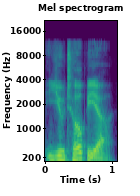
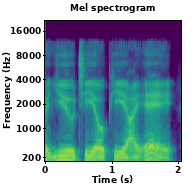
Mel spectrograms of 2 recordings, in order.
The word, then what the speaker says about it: Utopia: it it it it it's phonetically it's the same same as another way of spelling Utopia which is EU uh U EU hopia and and that spel that sounds Utopia also that means good place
